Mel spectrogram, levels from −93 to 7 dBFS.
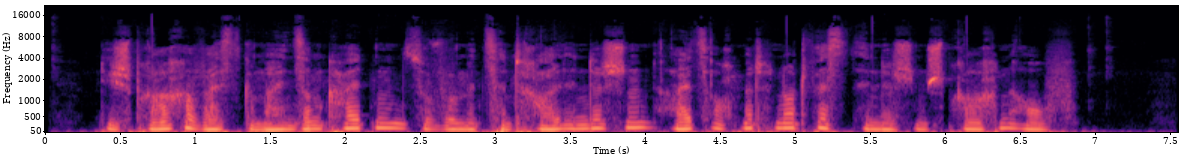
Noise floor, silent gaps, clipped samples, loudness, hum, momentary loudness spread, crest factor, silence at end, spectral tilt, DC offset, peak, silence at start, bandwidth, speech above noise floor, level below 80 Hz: -59 dBFS; none; under 0.1%; -24 LUFS; none; 6 LU; 16 dB; 0.7 s; -6 dB/octave; under 0.1%; -6 dBFS; 0.35 s; 11 kHz; 37 dB; -38 dBFS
